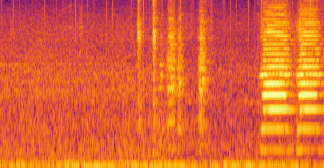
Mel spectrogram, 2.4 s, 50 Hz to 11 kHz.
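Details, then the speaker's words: Restored 1967 Chevrolet Chevelle SS, 396 four-barrel replacement block, 4-speed, dual exhaust, idling during interior check: two short, clear, steady-pitched horn honks over low engine hum; horn works properly. "horn works, gas gauge works, the wiper switch works."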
